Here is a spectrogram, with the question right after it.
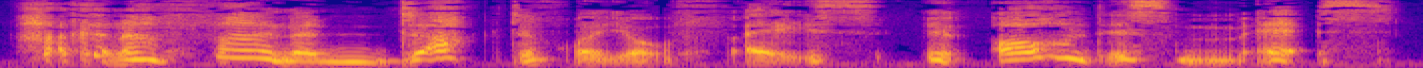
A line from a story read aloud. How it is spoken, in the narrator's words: Janie wailed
